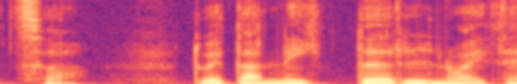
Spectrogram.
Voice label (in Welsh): "neidr", Welsh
